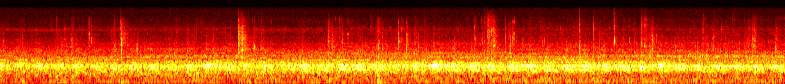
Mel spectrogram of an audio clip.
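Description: A model train rolls along the track with a steady whirring hum.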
